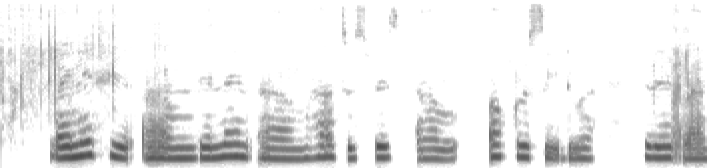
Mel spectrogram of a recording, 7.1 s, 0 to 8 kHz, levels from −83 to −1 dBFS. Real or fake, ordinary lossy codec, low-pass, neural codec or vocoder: fake; none; none; codec, 16 kHz, 8 kbps, FreqCodec, larger model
